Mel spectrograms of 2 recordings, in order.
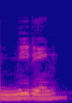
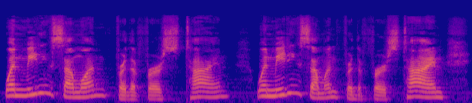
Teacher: in America we don't say meeting we say meeting that's a flap T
